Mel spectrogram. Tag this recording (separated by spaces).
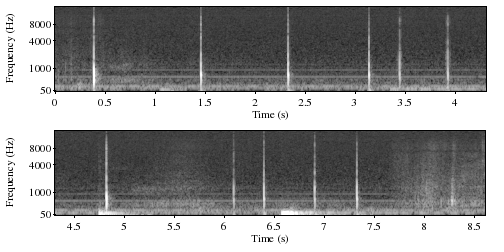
phone tap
